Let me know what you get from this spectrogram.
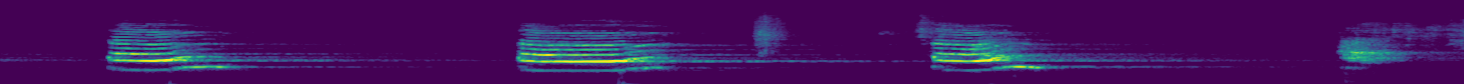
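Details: Domestic cat in heat meowing four times, roughly every two seconds, each call a bright harmonic wail that starts loud and trails off into a long fading tail, with a steady faint tone lingering between calls and silence in the gaps.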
